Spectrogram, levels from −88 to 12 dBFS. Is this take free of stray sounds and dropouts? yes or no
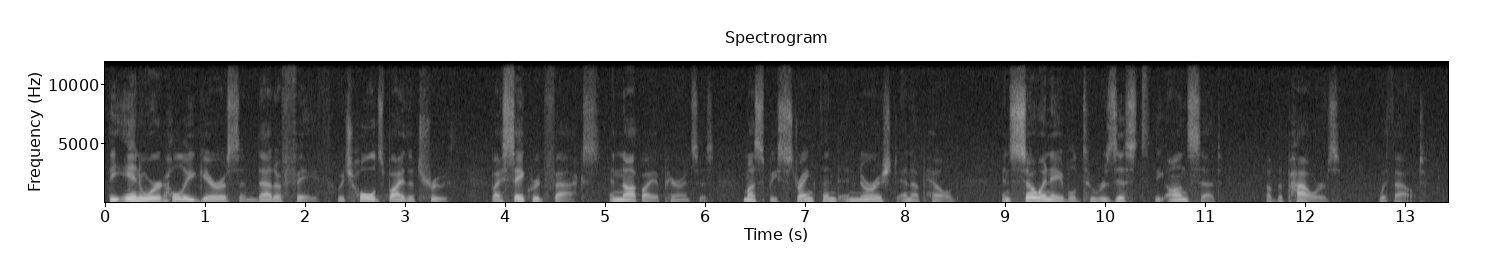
yes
